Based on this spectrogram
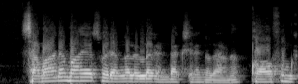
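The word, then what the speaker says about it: قاف: അതിന്റെ ഉച്ചാരണം തന്നെ ഒരു ഉയർന്ന ശബ്ദമാണ്.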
